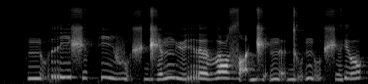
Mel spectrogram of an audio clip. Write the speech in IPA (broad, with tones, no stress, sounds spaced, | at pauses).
n ṵ˩˥ r i˧˥ ʃ ə̤˧˥ k i˧˩ v ṵ˧˩˧ ʃ d͡ʒ ə˩˥ ŋ y˧˩˧ r ə˧˩ ð o˥˧ zˤ ḭ˧˩ d͡ʒ ə̰˧˩˧ n ə̰˧˩˧ d ṵ˩˥ n ṵ˧˥ ʃ ə̤˩˥ ɾʲ o˩˥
